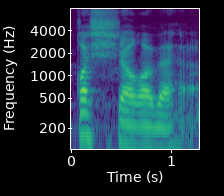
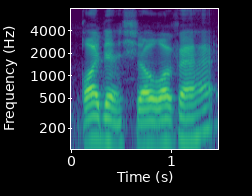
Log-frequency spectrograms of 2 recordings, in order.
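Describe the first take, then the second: First: The d merges into the following sh. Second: The d is pronounced separately before sh.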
